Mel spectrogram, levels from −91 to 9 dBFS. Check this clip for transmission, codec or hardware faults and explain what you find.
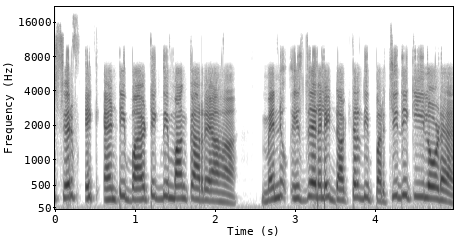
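Two faults are present: codec damage across the whole speech clip, and one jumbled moment near the end.

Throughout, the treble is thin and flickers, and a gritty noise rides on the speech. The likely cause is Bluetooth SBC compression at a low bitrate, around 80 kbps. Its few sub-bands starve the top bands of bits and coarsely quantise the rest.

From 3.29 to 3.37 s, between "ਹਾਂ ਮੈਨੂੰ ਇਸ ਦੇ" and "ਡਾਕਟਰ ਦੀ", chunks play out of order. A block of about 43 ms arrives one chunk late and plays after its successor. Nothing is lost, but three hard joins give a brief garbled stutter.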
